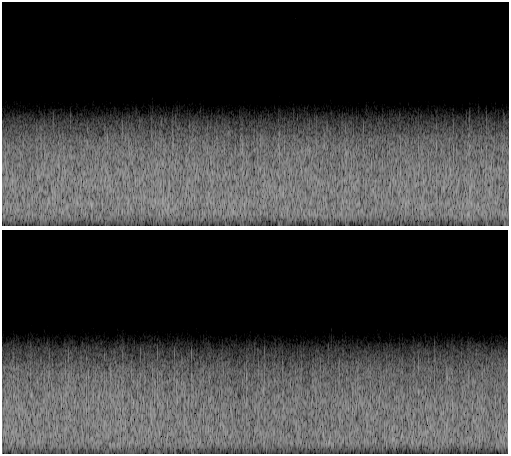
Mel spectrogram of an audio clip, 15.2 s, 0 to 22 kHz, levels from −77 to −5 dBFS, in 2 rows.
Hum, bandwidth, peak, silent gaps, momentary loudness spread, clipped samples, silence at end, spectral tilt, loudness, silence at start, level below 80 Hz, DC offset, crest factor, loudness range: none; 16 kHz; -16 dBFS; none; 2 LU; under 0.1%; 0 s; -8.5 dB/octave; -30 LUFS; 0 s; -54 dBFS; under 0.1%; 14 dB; 2 LU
